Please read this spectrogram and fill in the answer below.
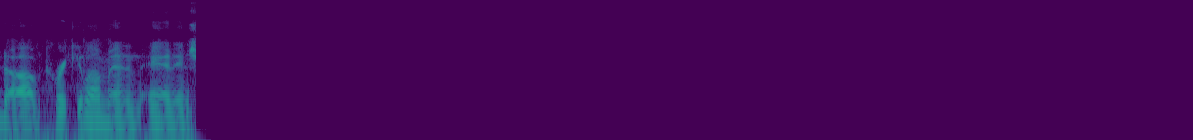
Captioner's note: audio drops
